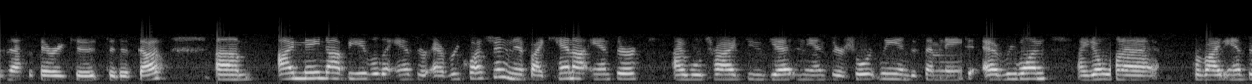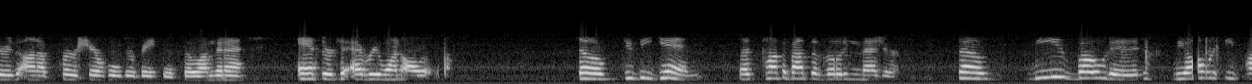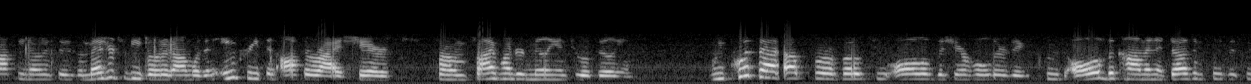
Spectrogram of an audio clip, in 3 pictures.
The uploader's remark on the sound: Progressive Care Conference Call for Q3 2019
